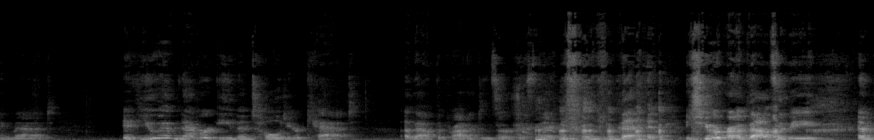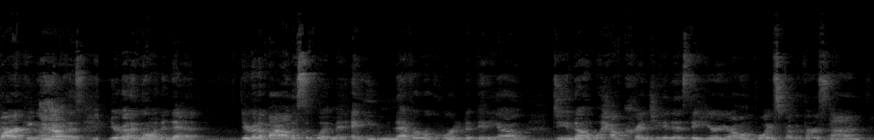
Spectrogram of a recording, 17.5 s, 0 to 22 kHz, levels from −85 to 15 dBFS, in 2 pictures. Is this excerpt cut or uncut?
cut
